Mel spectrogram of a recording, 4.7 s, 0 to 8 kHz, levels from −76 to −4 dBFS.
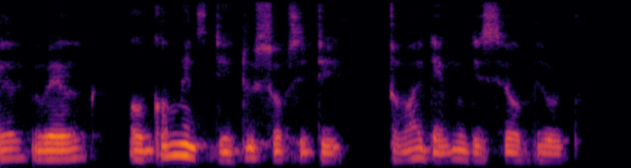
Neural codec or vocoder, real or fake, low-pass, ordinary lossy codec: codec, 16 kHz, 2 kbps, FreqCodec, larger model; fake; none; none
